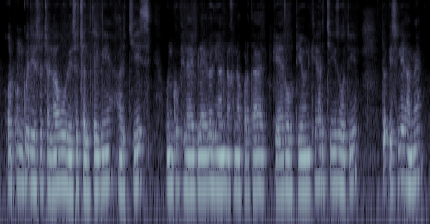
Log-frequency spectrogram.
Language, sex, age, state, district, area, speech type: Urdu, male, 18-30, Delhi, Central Delhi, urban, spontaneous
